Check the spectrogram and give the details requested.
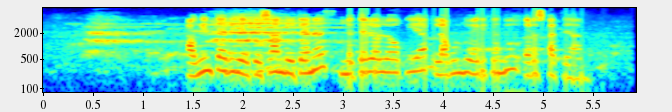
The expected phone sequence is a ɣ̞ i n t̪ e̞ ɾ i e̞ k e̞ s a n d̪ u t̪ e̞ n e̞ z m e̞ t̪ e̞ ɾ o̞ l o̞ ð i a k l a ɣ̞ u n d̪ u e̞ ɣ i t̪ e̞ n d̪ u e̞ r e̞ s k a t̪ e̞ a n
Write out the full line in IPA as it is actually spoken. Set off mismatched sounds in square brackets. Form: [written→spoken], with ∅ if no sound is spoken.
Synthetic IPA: a ɣ̞ i n t̪ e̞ ɾ i e̞ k e̞ s a n d̪ u t̪ e̞ n e̞ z m e̞ t̪ e̞ ɾ o̞ l o̞ [ð→ɣ] i a k l a ɣ̞ u n d̪ u e̞ ɣ i t̪ e̞ n d̪ u e̞ r e̞ s k a t̪ e̞ a n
